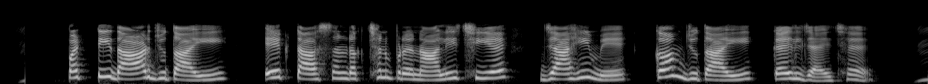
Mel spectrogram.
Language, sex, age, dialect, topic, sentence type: Maithili, female, 25-30, Eastern / Thethi, agriculture, statement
